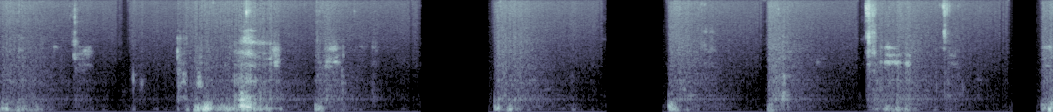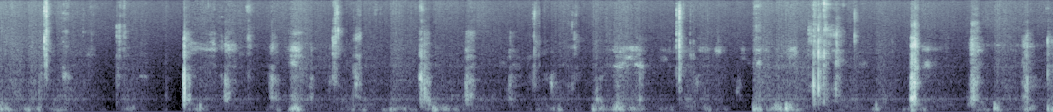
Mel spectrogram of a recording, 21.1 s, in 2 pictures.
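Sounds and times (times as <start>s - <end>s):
person chewing crunchy food: 0.8s - 2.7s, 10.9s - 21.0s.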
